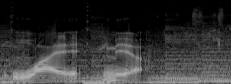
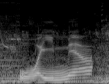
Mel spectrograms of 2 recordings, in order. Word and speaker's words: Waimea: Now it's typically mispronounced as Y mea, but what they're missing is that I sound. So it's not Y as like the letter Y in English, but it should be Wai, Waimea instead of Waimea.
